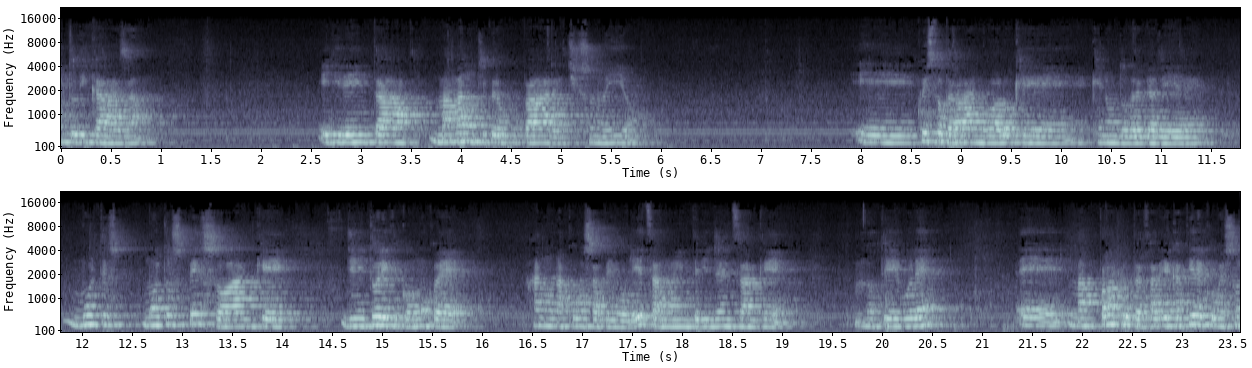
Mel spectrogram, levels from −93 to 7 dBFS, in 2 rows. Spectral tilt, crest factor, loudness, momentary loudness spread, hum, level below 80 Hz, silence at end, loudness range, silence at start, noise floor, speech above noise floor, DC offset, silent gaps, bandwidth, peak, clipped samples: -7 dB/octave; 18 dB; -20 LUFS; 16 LU; none; -54 dBFS; 0 s; 4 LU; 0 s; -43 dBFS; 24 dB; under 0.1%; none; 13 kHz; -2 dBFS; under 0.1%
